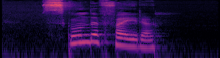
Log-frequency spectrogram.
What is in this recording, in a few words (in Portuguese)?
"Segunda", Portuguese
